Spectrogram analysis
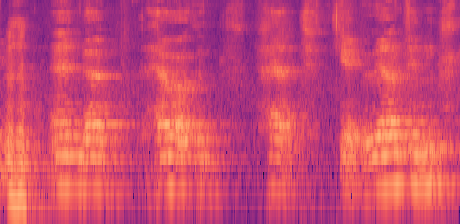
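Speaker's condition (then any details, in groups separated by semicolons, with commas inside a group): Cerebral palsy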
